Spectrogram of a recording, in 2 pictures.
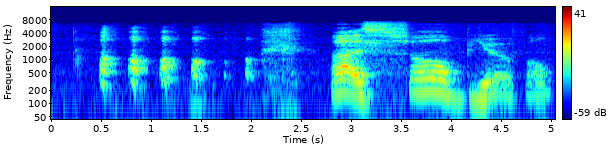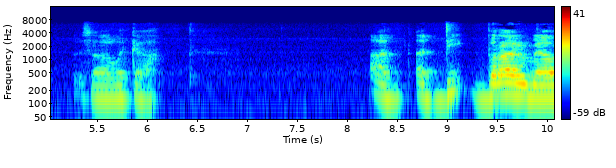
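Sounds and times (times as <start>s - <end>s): man chuckling: 0.3s - 2.5s.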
